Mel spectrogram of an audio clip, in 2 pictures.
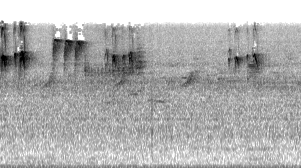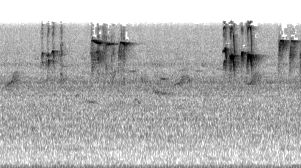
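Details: Several barn swallows sweep through the sky over a farm, giving thin, high twittering chirps in scattered short bursts every second or so, with faint background hum.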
